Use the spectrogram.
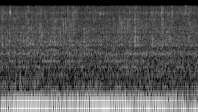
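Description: Meat for dinuguan sizzles in a hot pan, a steady, close hiss and crackle of frying oil that holds evenly throughout with no voices.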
